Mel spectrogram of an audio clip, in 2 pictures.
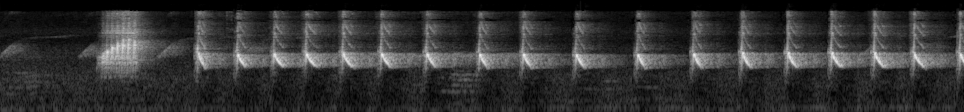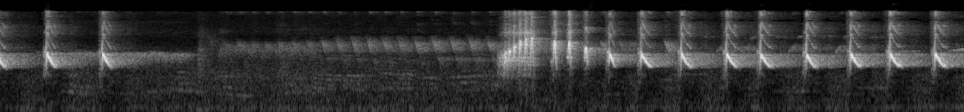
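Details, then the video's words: Pied triller training song with sharp bursts: a harsh opening note leads into about twenty rapid high ringing notes at a steady pace, a brief lull with a faint buzzy note, then another harsh burst and fast series. "Masteran full kapas tembak dengan besetan tajam"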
